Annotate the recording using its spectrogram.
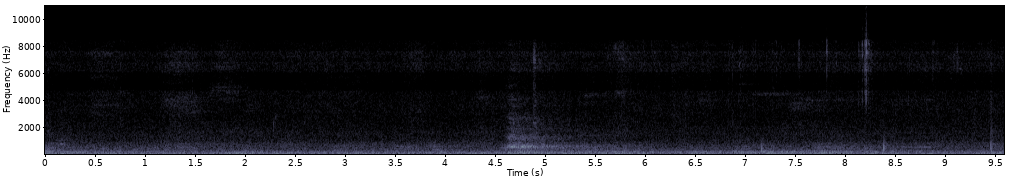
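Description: A seated crowd shifts and rustles softly in a large echoing hall.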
